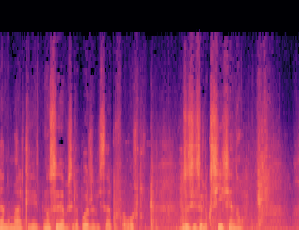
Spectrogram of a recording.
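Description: A young man speaks with animation nearby.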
